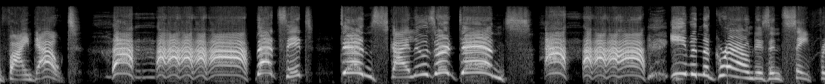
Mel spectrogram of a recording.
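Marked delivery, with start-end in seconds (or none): 1.6-2.5 evil cackle. Acted. Villain mocking the trapped Skylander, gloating cackle. 5.4-6.6 evil cackle. Acted. Villain mocking the trapped Skylander, gloating cackle.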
